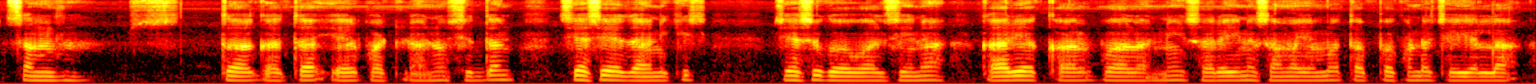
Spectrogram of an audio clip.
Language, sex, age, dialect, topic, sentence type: Telugu, male, 56-60, Southern, banking, statement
